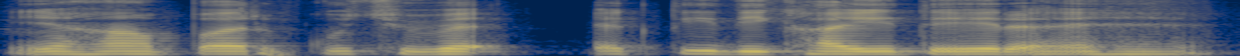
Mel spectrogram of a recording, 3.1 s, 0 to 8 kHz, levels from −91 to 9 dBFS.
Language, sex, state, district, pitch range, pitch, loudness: Hindi, male, Jharkhand, Deoghar, 135-140 Hz, 135 Hz, -18 LUFS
